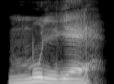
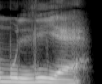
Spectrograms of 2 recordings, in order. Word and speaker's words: mulher: Mulher. Mulher. Não mulier, mas mulher.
